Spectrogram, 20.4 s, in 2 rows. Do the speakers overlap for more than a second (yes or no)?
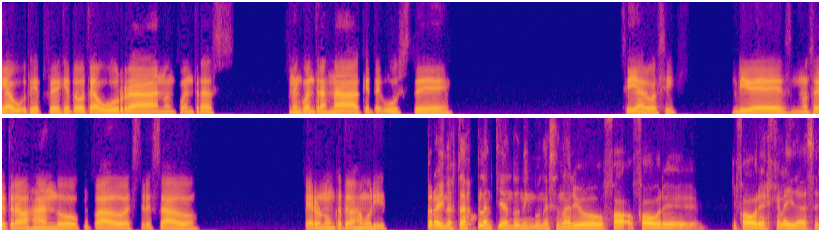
no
